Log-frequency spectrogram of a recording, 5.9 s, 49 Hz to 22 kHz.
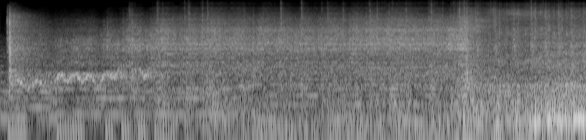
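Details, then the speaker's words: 1988 Monte Carlo with freshly installed 4.7 L 265 cubic inch V8, first start: catches and runs but beat turns ragged, surging and sagging with music behind; likely not getting fuel from the tank. "It's probably struggling to get some gas from the gas tank, but that's a really good sign, right?"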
